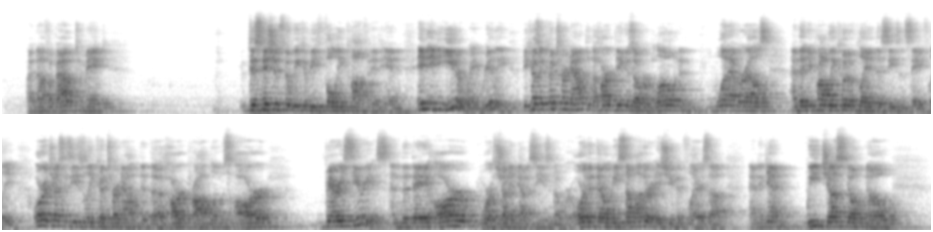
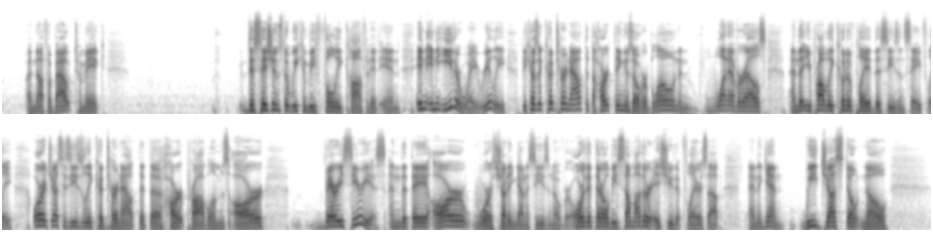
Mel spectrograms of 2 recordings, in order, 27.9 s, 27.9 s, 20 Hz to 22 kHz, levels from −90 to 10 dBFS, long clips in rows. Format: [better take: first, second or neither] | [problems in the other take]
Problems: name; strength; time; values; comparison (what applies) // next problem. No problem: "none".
second | off-mic speech; far // room echo; noticeable; dies away in 0.6 s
